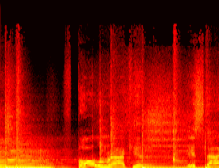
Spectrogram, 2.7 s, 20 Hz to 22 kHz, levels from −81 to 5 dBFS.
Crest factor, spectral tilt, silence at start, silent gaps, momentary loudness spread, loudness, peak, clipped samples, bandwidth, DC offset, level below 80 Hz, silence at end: 14 dB; -5.5 dB/octave; 0 s; none; 8 LU; -20 LUFS; -4 dBFS; under 0.1%; 18.5 kHz; under 0.1%; -26 dBFS; 0 s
